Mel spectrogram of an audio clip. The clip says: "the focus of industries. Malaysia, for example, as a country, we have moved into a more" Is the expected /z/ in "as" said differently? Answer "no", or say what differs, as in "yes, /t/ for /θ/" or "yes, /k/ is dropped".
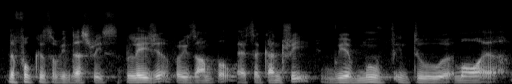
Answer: yes, /s/ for /z/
